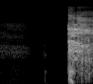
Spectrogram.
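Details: Single sharp, harsh cough close to the microphone from an adult smoker who says he hears himself wheezing; cough.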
